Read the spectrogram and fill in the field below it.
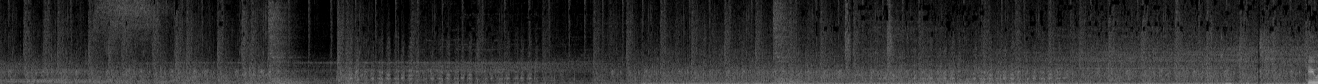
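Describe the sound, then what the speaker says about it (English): Dogs pant in the video game Escape from Bug Island in a continuous, rapid rhythm, mixed with game music and mechanical clicking effects. "More dogs."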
